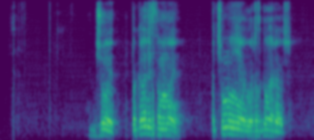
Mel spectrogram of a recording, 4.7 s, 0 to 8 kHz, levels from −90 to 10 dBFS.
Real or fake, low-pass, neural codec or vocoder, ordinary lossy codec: fake; none; codec, 16 kHz, 4 kbps, FreqCodec, smaller model; none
